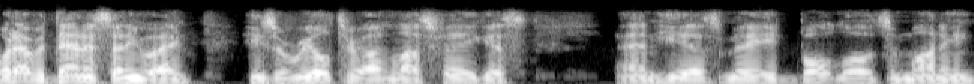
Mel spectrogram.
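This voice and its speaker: This man speaks at a fairly quick pace. His pitch sits in the medium range, and his intonation stays fairly even. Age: 60s. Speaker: network marketing distributor. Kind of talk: testimony. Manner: halting.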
